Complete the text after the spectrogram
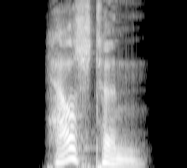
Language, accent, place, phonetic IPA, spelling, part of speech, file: German, Germany, Berlin, [ˈhɛʁʃtn̩], herrschten, verb, De-herrschten.ogg
- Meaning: inflection of herrschen: 1. first/third-person plural preterite 2. first/third-person plural subjunctive II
